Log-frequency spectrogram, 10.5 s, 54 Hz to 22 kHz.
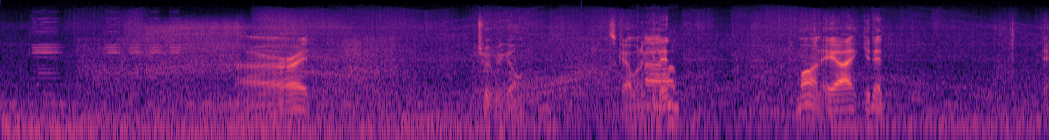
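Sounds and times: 
Warthog vehicle engine driving in a video game: 0:00.0 - 0:10.4
speech: 0:08.0 - 0:09.0.

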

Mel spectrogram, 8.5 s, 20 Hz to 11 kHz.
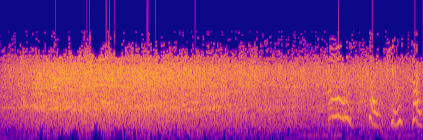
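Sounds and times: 
large audience applause: 0:00.0 - 0:08.4
person's voice: 0:06.6 - 0:08.4.

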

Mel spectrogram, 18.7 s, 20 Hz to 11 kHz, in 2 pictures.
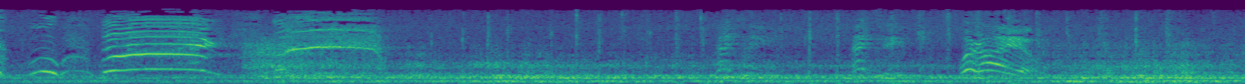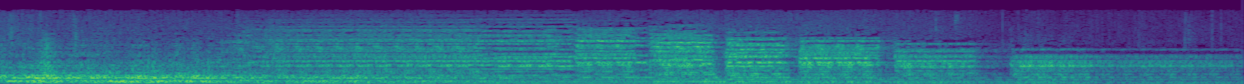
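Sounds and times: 
heavy rain in the jungle: 0:00.0 - 0:18.6
howling tonal layer over the downpour: 0:00.8 - 0:18.6
deep rumbling thunder in the jungle: 0:01.6 - 0:18.6.

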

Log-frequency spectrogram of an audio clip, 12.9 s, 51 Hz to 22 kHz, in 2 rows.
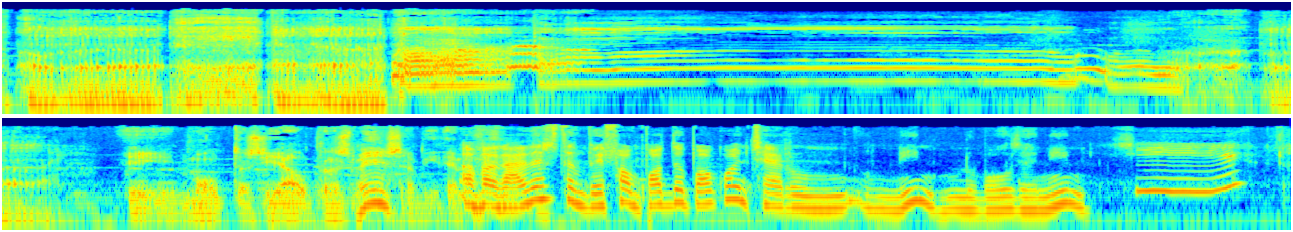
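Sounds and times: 
harsh noisy snarl: 0:00.0 - 0:02.6
werewolf howl sound effect: 0:01.8 - 0:06.7
speech: 0:07.6 - 0:12.3.

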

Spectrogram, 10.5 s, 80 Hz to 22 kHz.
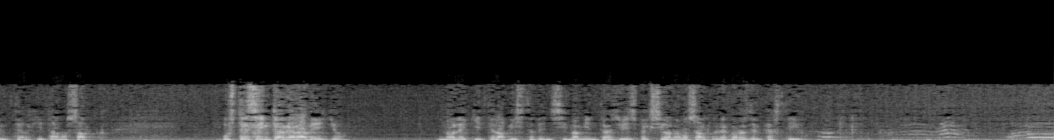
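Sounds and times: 
speech: 0:00.4 - 0:01.0, 0:02.2 - 0:03.6, 0:04.4 - 0:08.4
animal howling, possibly a lone wolf: 0:08.1 - 0:10.5.

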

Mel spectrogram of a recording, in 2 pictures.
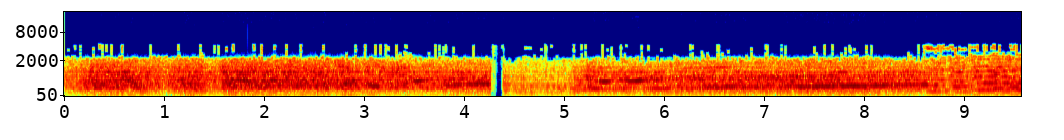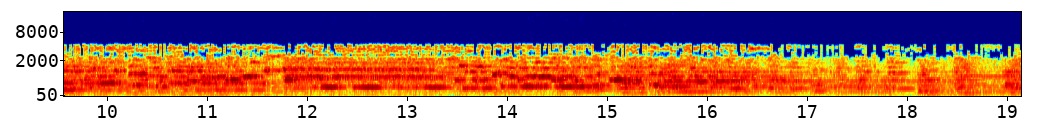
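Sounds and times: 
car engine revving and accelerating out of a garage: 0:00.0 - 0:19.1.

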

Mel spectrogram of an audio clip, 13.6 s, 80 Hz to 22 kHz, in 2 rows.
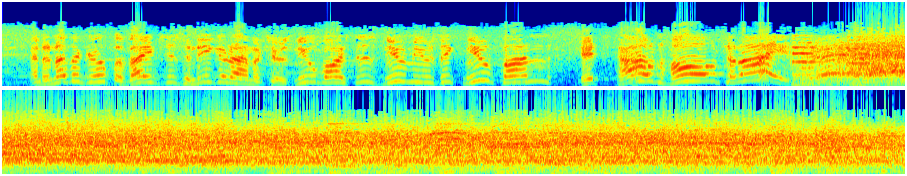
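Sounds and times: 
speech: 0:00.2 - 0:10.7
large crowd cheering: 0:05.9 - 0:13.5
scattered shouts and whoops: 0:06.0 - 0:13.5.

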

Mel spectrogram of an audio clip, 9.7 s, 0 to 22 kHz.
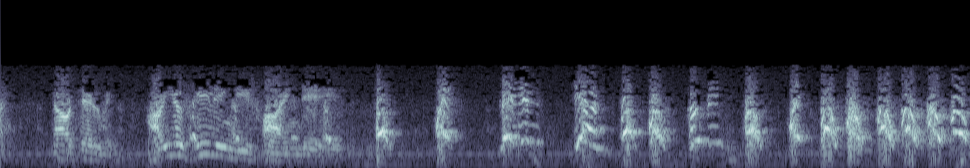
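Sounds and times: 
speech: 0:00.5 - 0:03.6
dog barking: 0:01.8 - 0:04.7, 0:06.2 - 0:09.6.

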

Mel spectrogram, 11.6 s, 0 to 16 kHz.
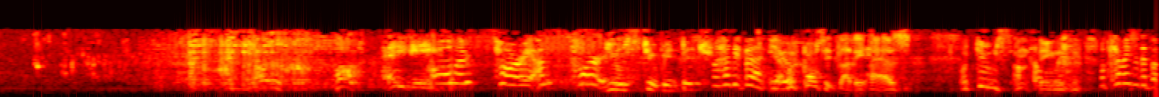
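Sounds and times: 
coffee pouring into a cup aboard a boat: 0:00.4 - 0:03.6
speech: 0:04.0 - 0:11.5.

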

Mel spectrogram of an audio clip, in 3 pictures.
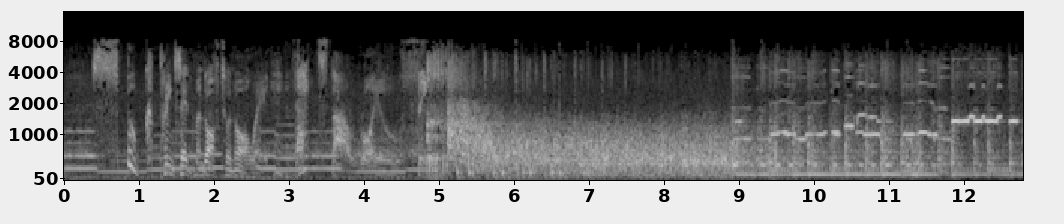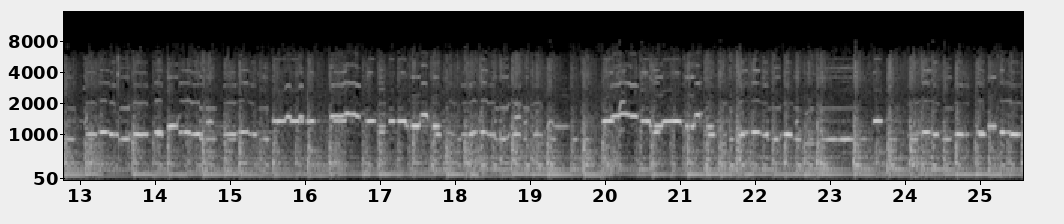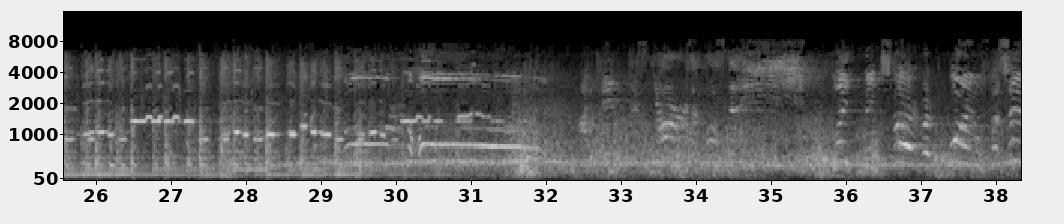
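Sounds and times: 
tonal melody: 0:00.0 - 0:07.2, 0:08.3 - 0:31.1
speech: 0:00.4 - 0:06.3
heavy rain: 0:02.8 - 0:38.3
low rumbling thunder: 0:04.4 - 0:13.6, 0:16.6 - 0:26.9, 0:28.4 - 0:38.3.

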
